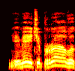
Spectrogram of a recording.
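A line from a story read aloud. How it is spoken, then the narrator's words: Shout. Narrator (Russian): крикнул я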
